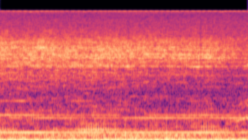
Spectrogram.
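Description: Steady electric-hum drone from guitar amplifiers left on between songs, with a faint held tone and hiss over it.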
